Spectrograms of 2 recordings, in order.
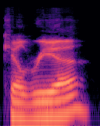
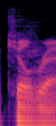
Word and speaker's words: Kilrea: Kilrea. It's actually should be Kilray.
